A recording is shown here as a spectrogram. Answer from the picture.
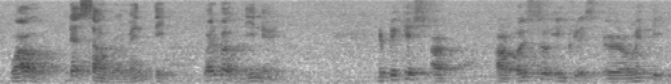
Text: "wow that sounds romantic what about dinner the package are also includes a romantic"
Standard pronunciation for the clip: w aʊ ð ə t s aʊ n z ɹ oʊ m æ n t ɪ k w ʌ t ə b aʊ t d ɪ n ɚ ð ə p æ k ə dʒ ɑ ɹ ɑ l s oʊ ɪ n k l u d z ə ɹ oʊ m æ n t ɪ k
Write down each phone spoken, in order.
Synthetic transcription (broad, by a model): w aʊ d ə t s aʊ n ɹ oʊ m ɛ n t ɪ k w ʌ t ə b aʊ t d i n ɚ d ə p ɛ k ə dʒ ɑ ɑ ɑ l s oʊ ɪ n k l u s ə ɹ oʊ m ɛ n t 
